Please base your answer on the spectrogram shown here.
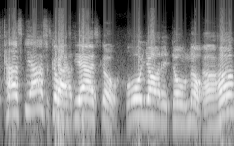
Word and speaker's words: Kosciuszko: They can't pronounce it. The J train worked. But it's Kosciuszko.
